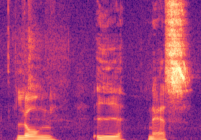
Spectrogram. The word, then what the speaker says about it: Longines: Men det, det heter Longines. Long i Ness.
